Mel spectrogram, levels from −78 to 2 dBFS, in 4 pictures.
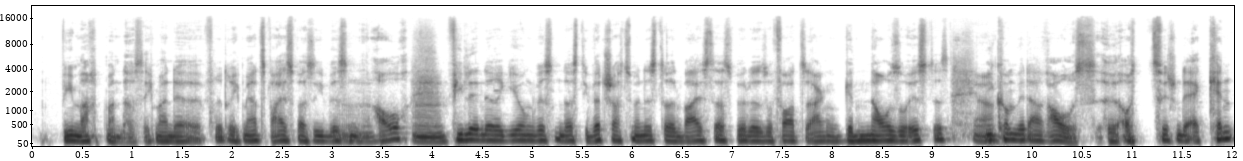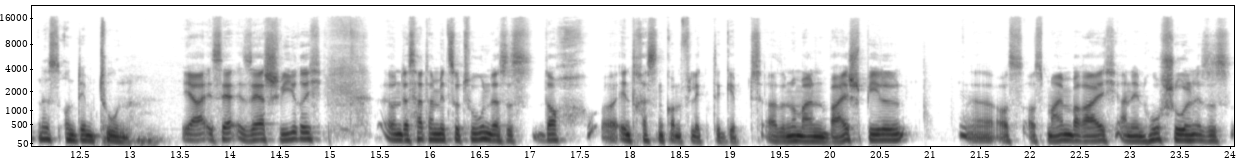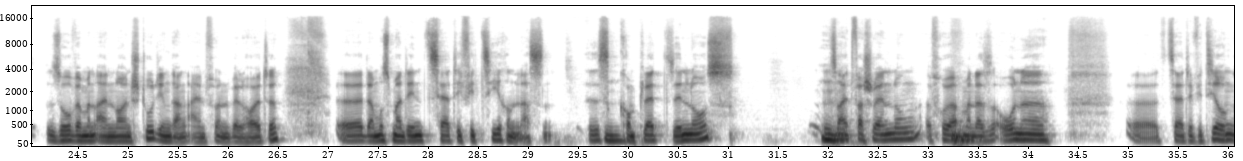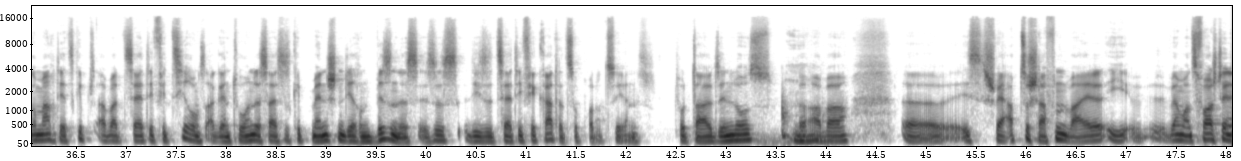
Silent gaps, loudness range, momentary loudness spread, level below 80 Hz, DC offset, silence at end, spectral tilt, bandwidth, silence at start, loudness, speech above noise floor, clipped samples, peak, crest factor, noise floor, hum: none; 2 LU; 10 LU; -48 dBFS; under 0.1%; 0 s; -5.5 dB/octave; 17 kHz; 0.1 s; -19 LUFS; 38 dB; under 0.1%; -4 dBFS; 16 dB; -57 dBFS; none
